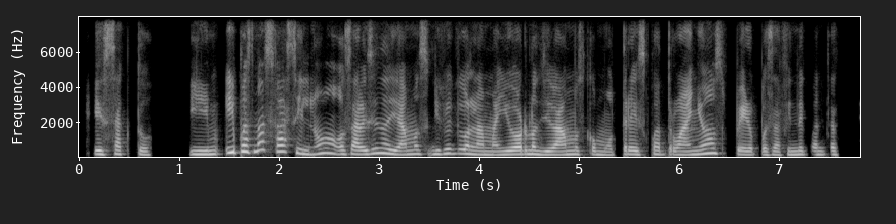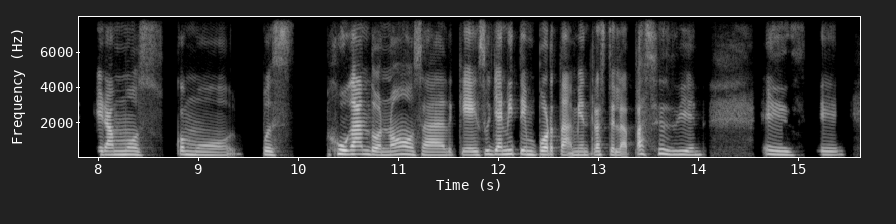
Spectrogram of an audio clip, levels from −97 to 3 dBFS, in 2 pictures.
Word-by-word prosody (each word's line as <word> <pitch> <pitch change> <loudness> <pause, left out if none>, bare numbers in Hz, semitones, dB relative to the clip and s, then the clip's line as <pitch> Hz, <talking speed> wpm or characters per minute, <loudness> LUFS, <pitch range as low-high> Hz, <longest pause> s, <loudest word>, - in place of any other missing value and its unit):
Exacto. 220 -2 -2 0.4
Y 210 +1 +1
y 330 +1 +7
pues 365 -1 +4
más 445 +2 0
fácil, 330 - 0
¿no? 260 +2 -1
O 220 - -1
sea, 220 -1 +2
veces 225 +6 +1
nos 275 -2 +2
llevamos, 225 +1 0
yo 225 0 -1
creo 255 +1 -1
que 250 - -7
con 240 -2 +2
la 200 -1 0
mayor 200 +3 +2
nos 220 -1 +2
llevábamos 195 +2 0
como 190 -4 -7
3, 205 +1 -3
4 205 -2 -5
años, 250 +8 0
pero 190 0 -2
pues 190 +1 -6
a 185 - -5
fin 195 +1 -6
de 205 - -3
cuentas 200 0 -7 0.4
éramos 200 -1 0
como 185 -2 -3 0.3
pues 190 -2 -4 0.3
jugando, 225 -3 +6
¿no? 205 +5 +3
O - - -1
sea, 180 -1 0
que 190 0 +3
eso 190 +4 -1
ya 220 -1 +4
ni 230 +1 +4
te 225 -1 +2
importa 205 -2 +3
mientras 185 +1 -1
te 190 - -1
la - - -2
pases 230 0 0
bien. 200 -1 -3 0.5
Este, 195 -1 -5
205 Hz, 190 wpm, -23 LUFS, 195-225 Hz, 0.5 s, y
